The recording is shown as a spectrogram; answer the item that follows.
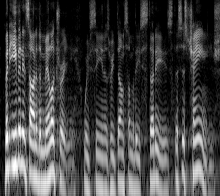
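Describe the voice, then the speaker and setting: With an American accent, a man speaks at a fairly quick pace and a fairly high pitch. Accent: British with American tinge, mid-Atlantic. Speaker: tech company storyteller. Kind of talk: conference talk.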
